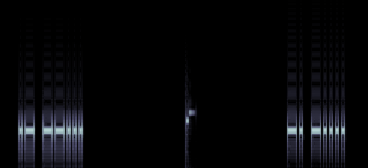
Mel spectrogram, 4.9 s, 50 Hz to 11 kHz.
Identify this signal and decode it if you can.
Morse code, heard as a keyed tone, about 30 wpm, 700 Hz. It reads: A7 N6
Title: Single-Letter Single-Number 30wpm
